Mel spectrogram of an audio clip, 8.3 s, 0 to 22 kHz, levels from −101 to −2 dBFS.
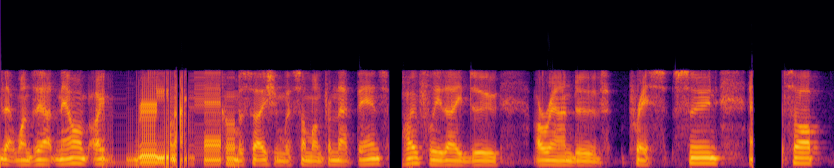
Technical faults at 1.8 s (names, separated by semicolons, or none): robotic sound from repeated short buffers; packet loss on an ADPCM call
